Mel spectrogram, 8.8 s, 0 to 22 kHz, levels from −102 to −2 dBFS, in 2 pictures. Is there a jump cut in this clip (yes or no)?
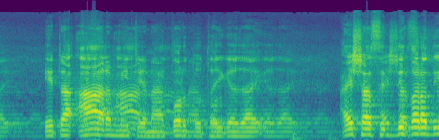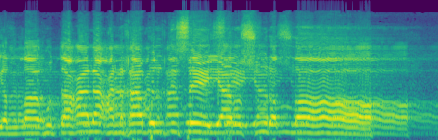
no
